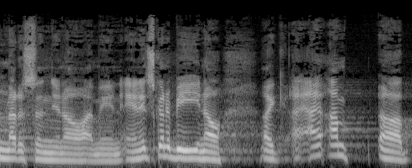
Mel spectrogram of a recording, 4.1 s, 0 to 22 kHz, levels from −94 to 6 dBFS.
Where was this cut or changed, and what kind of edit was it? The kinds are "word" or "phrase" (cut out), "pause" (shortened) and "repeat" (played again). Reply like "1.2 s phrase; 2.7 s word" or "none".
1.2 s word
